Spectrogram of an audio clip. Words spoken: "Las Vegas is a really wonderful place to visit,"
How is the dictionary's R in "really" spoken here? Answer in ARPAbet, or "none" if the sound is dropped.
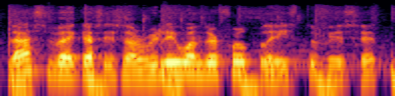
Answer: R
